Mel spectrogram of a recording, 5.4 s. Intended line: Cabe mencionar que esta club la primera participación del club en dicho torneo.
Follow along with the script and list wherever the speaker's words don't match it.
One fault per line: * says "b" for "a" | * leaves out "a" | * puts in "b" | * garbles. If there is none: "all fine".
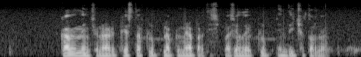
all fine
